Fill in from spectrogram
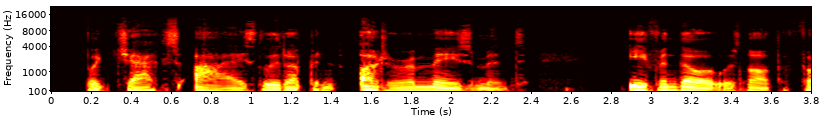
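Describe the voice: The pitch varies normally as someone plainly reads aloud.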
